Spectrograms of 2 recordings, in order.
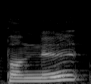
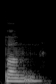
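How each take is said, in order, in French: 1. Après pomm, on prononce une voyelle finale. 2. Ça finit sur le m, rien après. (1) "On ne dit pas pommeux" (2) "Non, pomme"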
